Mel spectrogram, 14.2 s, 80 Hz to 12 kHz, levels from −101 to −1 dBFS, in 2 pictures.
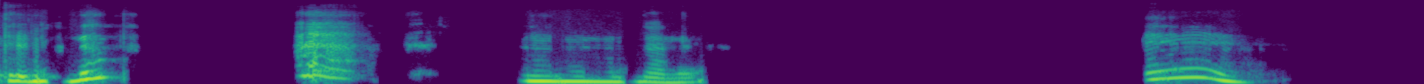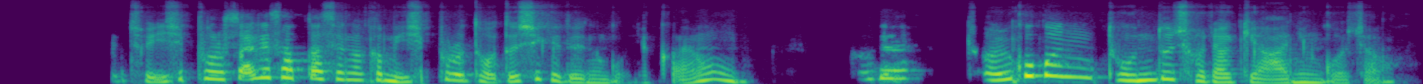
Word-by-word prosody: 들면은 210 - +3 2.1
음 195 -2 +3
네네. 170 -3 -6 2.3
네. 300 - -2 1.4
그쵸. - - -10
'20% 300 -2 -1
싸게 330 +4 +3
샀다.' 335 -3 +3
생각하면 255 -6 +1
20% 235 +7 -2
더 190 -8 -4
드시게 230 - -1
되는 155 -4 -5
거니까요. 210 - -4 0.6
그게 290 +3 -3 0.4
결국은 370 - +5
돈도 245 +4 +4
절약이 170 - -2
아닌 155 +2 -2
거죠. 150 +7 -11
230 Hz, 175 characters per minute, -22 LUFS, 185-290 Hz, 2.3 s, 결국은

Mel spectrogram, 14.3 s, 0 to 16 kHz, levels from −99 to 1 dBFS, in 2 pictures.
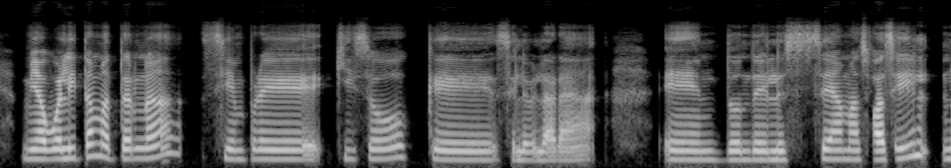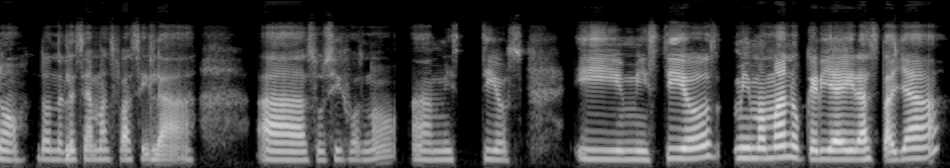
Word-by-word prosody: mi 210 -1 -1
abuelita 215 +4 +4
materna 230 +4 +1
siempre 200 - -2
quiso 210 +3 -5
que 190 -3 -2
se - - -8
le 185 -1 -3
velara 90 - -2 0.5
en 190 -1 -2
donde 190 0 -1
les 190 0 -1
sea 205 +1 -1
más 195 0 -2
fácil, 220 - +2
no, 195 -3 -3
donde 200 -3 -6
les - - -3
sea - - -3
más 200 0 -6
fácil - - -4
a - - -4 0.4
a 185 -2 +3
sus 185 +1 -9
hijos 190 -1 -11
¿no? 135 -9 -10
A 190 - -6
mis 190 0 -9
tíos. 190 -2 -6 0.3
Y 200 - -2
mis 195 -1 -5
tíos, 220 +4 +3
mi 225 0 +2
mamá 225 +2 +8
no 240 -2 +2
quería 200 0 +6
ir 195 0 +5
hasta 200 0 +4
allá, 220 +4 +5
200 Hz, 165 wpm, -23 LUFS, 190-215 Hz, 0.5 s, mamá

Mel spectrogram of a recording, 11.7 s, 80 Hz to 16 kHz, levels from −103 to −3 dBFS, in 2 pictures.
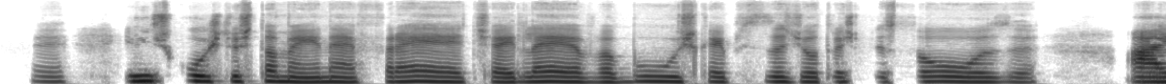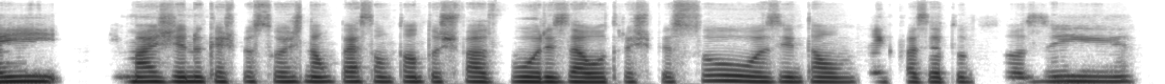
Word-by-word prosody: É, 205 -2 -10 0.3
e 220 +1 +6
os 230 - +1
custos 220 -2 +2
também, 200 -4 +3
né, 195 -1 +2
frete, 200 -1 0
aí 185 - +4
leva, 195 -1 +2
busca, 205 +1 -1
aí 195 - +1
precisa 200 +2 -3
de 195 0 -5
outras 195 0 -2
pessoas, 195 -1 -1
eh. 185 -1 -8 0.4
Aí 205 +2 +5 0.3
imagino 200 0 +2
que 200 - -6
as 195 - -2
pessoas 200 0 -4
não 200 -1 0
peçam 200 -1 -2
tantos 195 0 -3
favores 195 0 0
a 195 -1 +4
outras 190 0 -2
pessoas, 215 0 -1
então 195 -1 -2
tem 190 0 -13
que - - -34
fazer 190 0 -4
tudo 190 -1 -10
sozinha. 205 +2 -4
200 Hz, 175 wpm, -23 LUFS, 195-205 Hz, 0.4 s, e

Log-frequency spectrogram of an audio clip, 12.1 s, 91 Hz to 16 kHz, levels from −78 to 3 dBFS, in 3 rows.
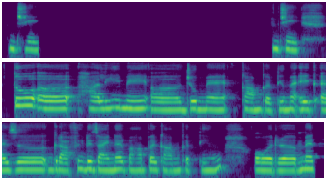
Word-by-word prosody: जी। 210 -2 0 3.0
जी, 215 -3 -1 0.5
तो 295 - +4
अ, 225 -4 +4
हाल 220 -1 -2
ही 240 +2 -2
में 230 -1 +1
अ, 200 -1 -1
जो 220 0 +5
मैं 205 -1 -2 0.2
काम 205 -2 -3
करती 195 0 -4
हूँ 205 - -1
मैं 215 0 0
एक 210 0 +1
एज़ 195 0 +1
अ 200 -1 +1
ग्राफिक 200 0 -2
डिज़ाइनर 205 -1 +2
वहाँ 195 0 -5
पर 205 - +1
काम 185 -2 -6
करती 185 0 -8
हूँ। 205 +7 -5 0.4
और 190 -1 +4 0.3
मैं 220 +1 +2
205 Hz, 130 wpm, -20 LUFS, 195-220 Hz, 3.0 s, जो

